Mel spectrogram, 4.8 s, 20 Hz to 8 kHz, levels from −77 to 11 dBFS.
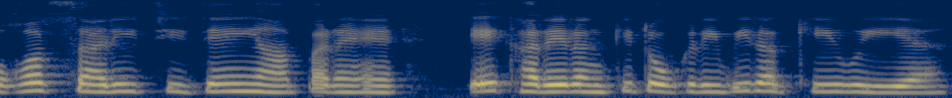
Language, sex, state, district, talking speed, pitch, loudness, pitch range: Hindi, female, Himachal Pradesh, Shimla, 190 wpm, 220 Hz, -17 LUFS, 205-225 Hz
